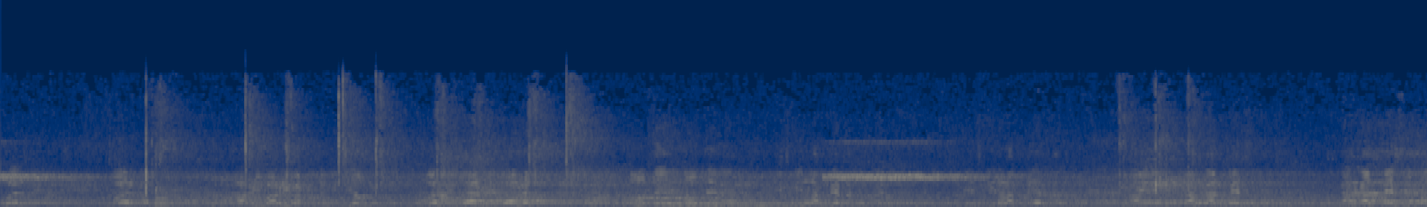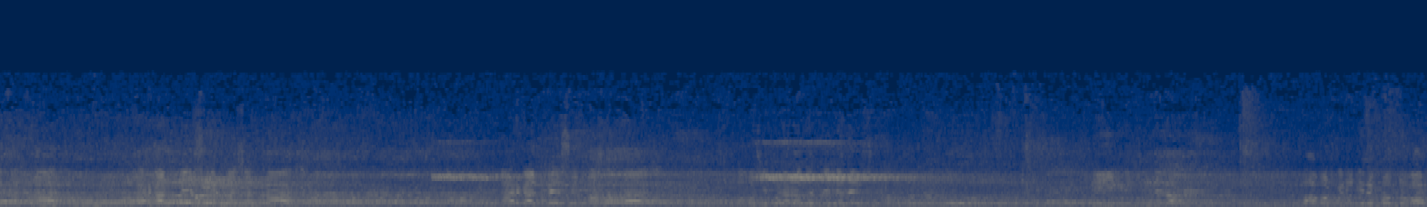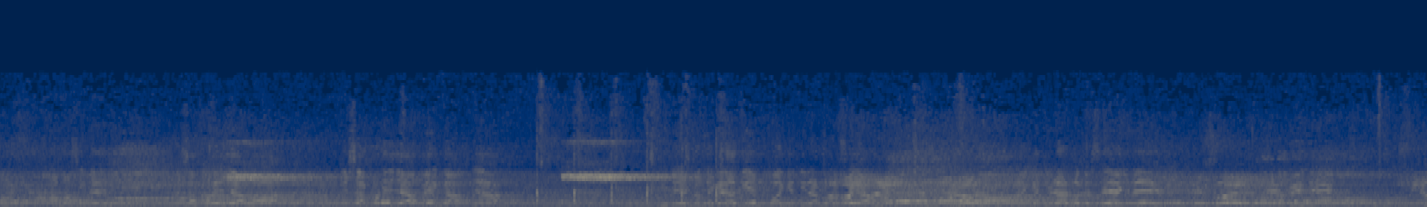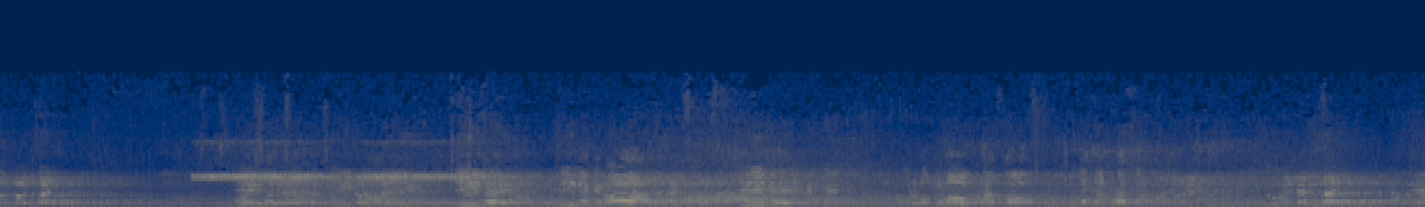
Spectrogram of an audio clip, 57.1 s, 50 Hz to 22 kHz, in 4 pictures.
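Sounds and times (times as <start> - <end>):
referee whistle blasts: 8.2 - 9.7, 18.6 - 19.4, 21.8 - 23.3, 30.8 - 31.6, 34.2 - 35.2, 44.7 - 47.7.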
